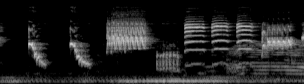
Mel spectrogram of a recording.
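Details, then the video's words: Lure song of an Asian pied starling for prompting other starlings to reply: two steeply falling whistles, then a harsh rasping burst, a low buzz and three bright ringing notes, with a low hum beneath. "Cukup 3 Menit Saja Jalak Suren Bakal Nyaut Dan Ikut Gacor Dengan Pancingan Jalak Suren Ini"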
